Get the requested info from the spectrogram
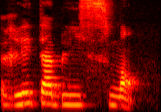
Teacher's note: Technically, we don't pronounce the E after the double S, so we will say rétablissement.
